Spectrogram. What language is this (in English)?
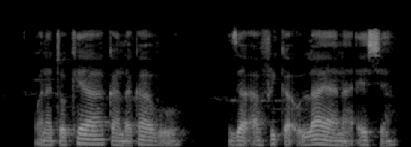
Swahili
